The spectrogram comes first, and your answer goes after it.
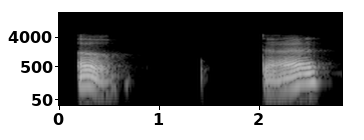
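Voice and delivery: appalled, revolted, shocked and disgusted. In a role-play game, Manolo reacts to his dad: shocked and disgusted. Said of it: "in a shocked and disgusted tone".

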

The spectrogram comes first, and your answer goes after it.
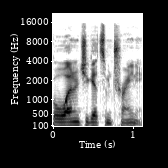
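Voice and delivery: put-on dismissive tone. Retelling what a man at a meeting asked, imitating a dismissive tone. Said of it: "he says very dismissively".

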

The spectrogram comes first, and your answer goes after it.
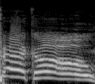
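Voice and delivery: shrieking, screeching. Acting out a mother turning to her son: shrieking the word Becco. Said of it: "unhinging her jaw, and just shrieking".

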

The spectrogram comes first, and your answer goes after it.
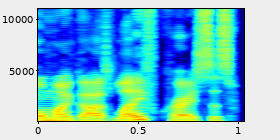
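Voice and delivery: ordinary talk, nothing marked

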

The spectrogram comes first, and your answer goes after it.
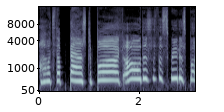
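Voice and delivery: high, gushing, praising tone. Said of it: "And everybody's like".

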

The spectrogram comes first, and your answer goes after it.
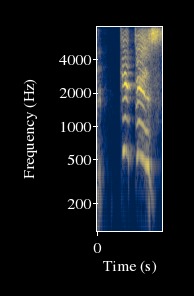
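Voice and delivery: put-on young British boy voice. Acting out a young M. Night Shyamalan as a British boy: imitating a young British boy. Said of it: "'Cause he was a young British boy".

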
